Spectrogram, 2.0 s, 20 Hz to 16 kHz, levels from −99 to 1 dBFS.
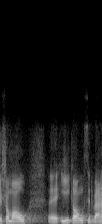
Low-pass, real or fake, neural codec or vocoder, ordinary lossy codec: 7.2 kHz; real; none; Opus, 32 kbps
